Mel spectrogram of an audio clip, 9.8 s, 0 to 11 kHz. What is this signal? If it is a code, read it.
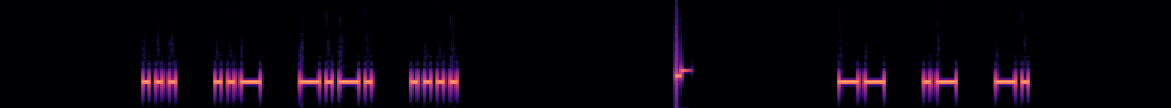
Morse code, heard as a keyed tone, about 23 wpm, spaced as for 16 wpm, 700 Hz. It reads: SUCH MAN
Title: 2x Character Spacing - Top 300 Words - 22wpm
